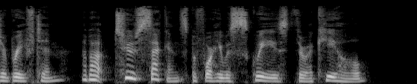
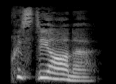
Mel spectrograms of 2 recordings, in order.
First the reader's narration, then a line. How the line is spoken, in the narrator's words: Wendelin cried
